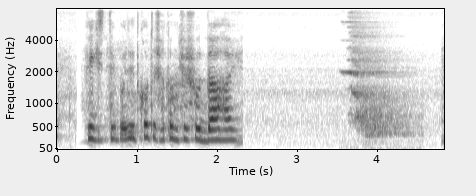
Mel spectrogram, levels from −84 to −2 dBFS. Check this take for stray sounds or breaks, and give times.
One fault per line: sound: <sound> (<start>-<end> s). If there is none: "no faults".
sound: squeak (3.5-4.6 s)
